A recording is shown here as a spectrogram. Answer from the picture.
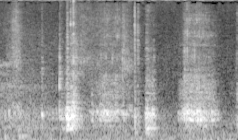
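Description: Faint rustling and scraping of fabric being handled and drawn out from under a sewing machine's presser foot, as a few brief soft noises.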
